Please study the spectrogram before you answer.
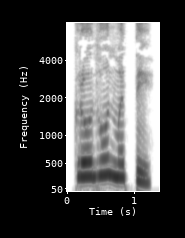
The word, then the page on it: ಕ್ರೋಧೋನ್ಮತ್ತ: krōdhōnmatta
